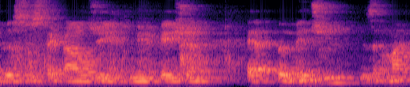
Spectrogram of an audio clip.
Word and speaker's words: Bemidji: He also served as Dean of Business Technology and Communication at Bemidji, is that my pronunciation? You got it. Bemidji State University in Minnesota.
